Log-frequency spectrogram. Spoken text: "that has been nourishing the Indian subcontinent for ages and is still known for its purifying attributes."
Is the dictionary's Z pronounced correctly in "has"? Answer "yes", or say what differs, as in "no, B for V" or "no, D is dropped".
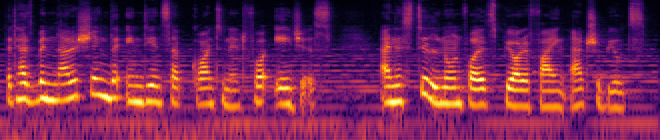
yes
